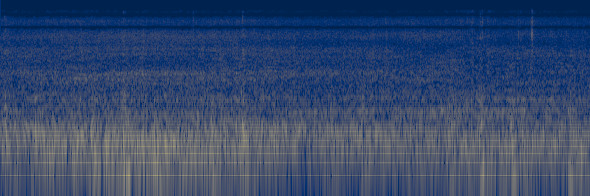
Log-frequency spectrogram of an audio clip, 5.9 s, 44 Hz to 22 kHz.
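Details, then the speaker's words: Hotpoint H2D81W UK 8kg condenser tumble dryer, street find, base damaged, apparently dropped in transit: steady low tumbling rumble with uneven thumps, roughly three a second, as damaged spots on the drum's front lip bump over the support rollers. "rings like skateboard wheels that support the um the drum on the front lip sounds like there's damage there and it's hitting it because there's so at one point that's the first bump hitting the first bearing then there's both bumps hitting both bearings"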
